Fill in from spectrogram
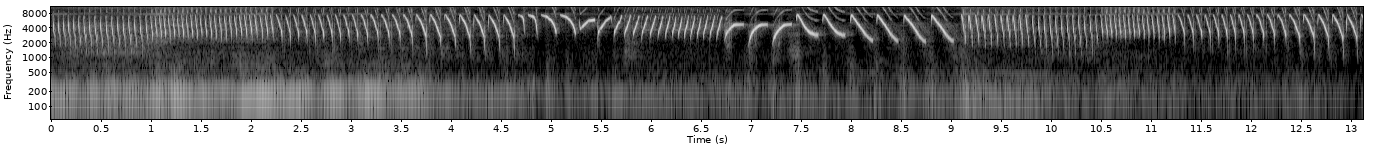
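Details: Canary song built from long rolling trills, alternating buzzy churring tours with runs of crisp, descending whistled notes. Midway there are a few looping upslurs before the fast rolls return.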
